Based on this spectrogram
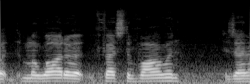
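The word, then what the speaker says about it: Melodifestivalen: the I don't know how they call it, Melodica Festivalen. Is that how it's pronounced?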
